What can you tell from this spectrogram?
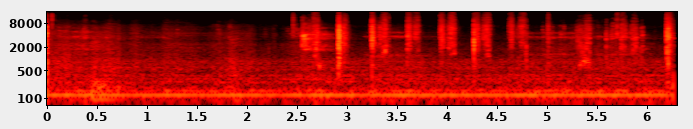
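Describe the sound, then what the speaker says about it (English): Playing cards being shuffled up close: a run of quick, crisp riffling bursts and snaps in an irregular rhythm over a steady low hum, with a short quiet stretch before the shuffling starts. "We can shuffle it or whatever."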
